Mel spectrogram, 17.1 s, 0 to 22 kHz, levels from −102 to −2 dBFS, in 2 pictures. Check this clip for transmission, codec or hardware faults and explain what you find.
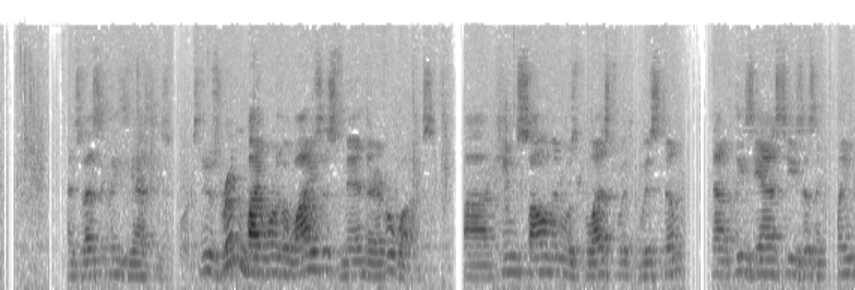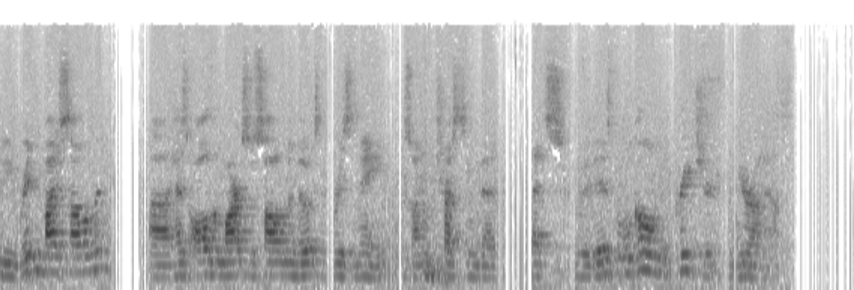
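One fault runs through the whole clip, from start to finish: low bit depth without dither, the likely cause of a grainy distortion that fits rounding to 7 bits. The error sits roughly 20 dB below the signal and follows it, unlike ordinary hiss, which stays steady regardless of what the sound is doing.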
